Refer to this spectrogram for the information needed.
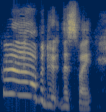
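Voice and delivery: a hammed-up carefree teacher shrugging off the rules; careless mock teacher. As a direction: toss it off like you'd do it any old way. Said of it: "be like".

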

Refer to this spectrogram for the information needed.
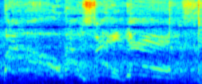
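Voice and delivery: high, shouted burst of triumph; excited cheer. Real, not acted. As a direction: cheer the keeper's save at the screen. Cheering a save on TV.

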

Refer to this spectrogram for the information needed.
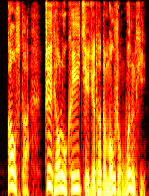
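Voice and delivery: normal talking voice

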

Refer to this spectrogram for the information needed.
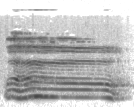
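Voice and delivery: high whooping cheer; drawn-out high woohoo; celebrating. Real, not acted. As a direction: whoop with delight. Celebrates getting passage in game.

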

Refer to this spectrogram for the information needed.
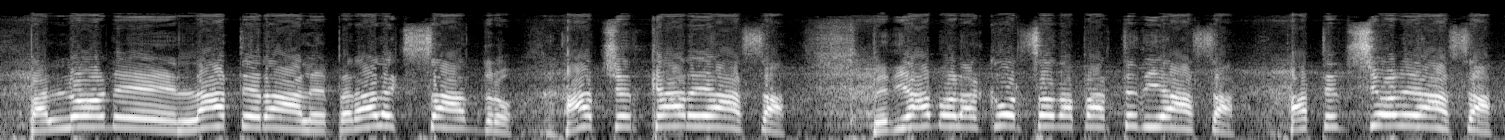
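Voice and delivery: ordinary talk, nothing marked

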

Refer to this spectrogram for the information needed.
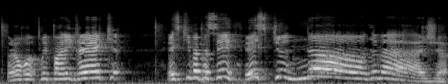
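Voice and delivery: lively football play-by-play; french sports commentary. Acted. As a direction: call the match live, rising with each attack. (commentaire sportif à la télé)

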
